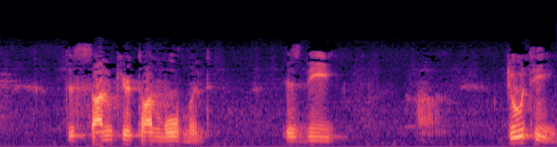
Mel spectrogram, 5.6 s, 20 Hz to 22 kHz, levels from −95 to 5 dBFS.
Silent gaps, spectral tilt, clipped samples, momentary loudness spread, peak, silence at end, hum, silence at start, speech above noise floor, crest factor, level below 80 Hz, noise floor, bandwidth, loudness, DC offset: none; -5 dB/octave; under 0.1%; 22 LU; 0 dBFS; 0 s; none; 0 s; 31 dB; 20 dB; -64 dBFS; -49 dBFS; 6.8 kHz; -18 LUFS; 0.3%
